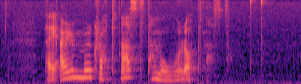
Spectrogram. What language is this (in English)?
Faroese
